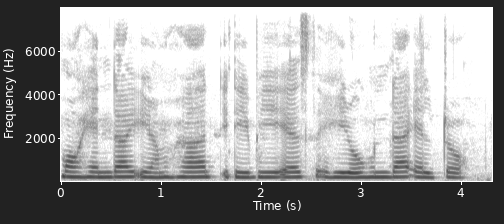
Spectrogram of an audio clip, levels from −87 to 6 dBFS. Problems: constant background noise, background conversations at intervals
